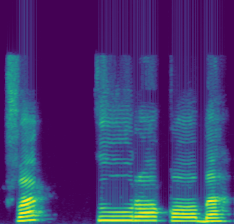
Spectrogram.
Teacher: roknya nggak punya tasdid. Jadi dari ku nggak boleh kur.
